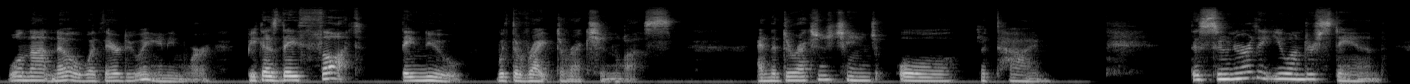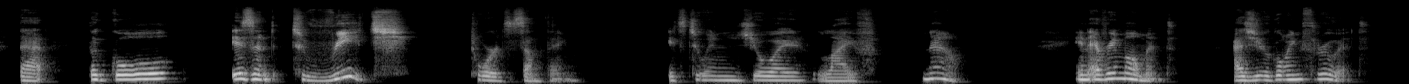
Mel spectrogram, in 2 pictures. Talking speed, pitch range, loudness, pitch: 105 wpm, 135-225 Hz, -23 LUFS, 180 Hz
